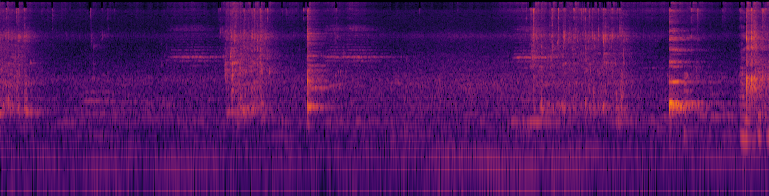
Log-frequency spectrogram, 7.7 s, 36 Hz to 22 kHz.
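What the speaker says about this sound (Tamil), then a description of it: "நம்ம 5 கப் அளவுக்கு தண்ணி சேர்த்துக்கலாம்" Water poured from a cup into rice and lentils for pongal, in several short splashing pours separated by pauses, moderately close over a quiet kitchen background.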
